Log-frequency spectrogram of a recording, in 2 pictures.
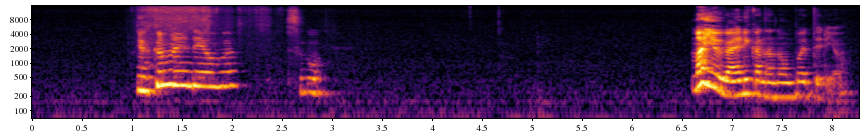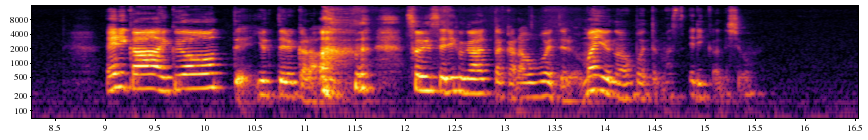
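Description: A young woman speaks softly and close by, in short bursts with pauses.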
